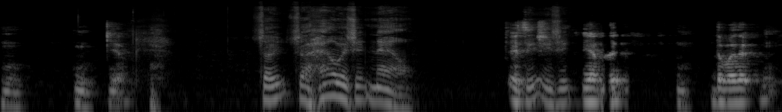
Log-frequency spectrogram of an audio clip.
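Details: Adult male speakers; conversational speech.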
